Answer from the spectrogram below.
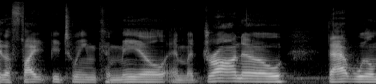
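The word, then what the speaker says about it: Medrano: It's General Madras. Madrano? Madrano, thank you.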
